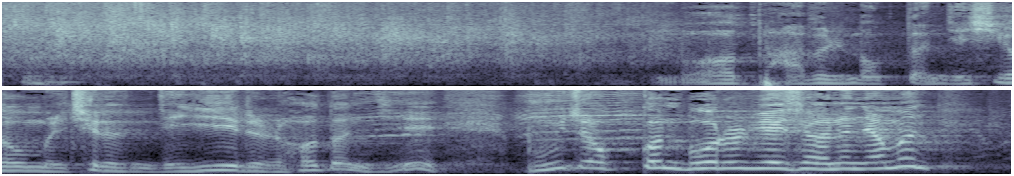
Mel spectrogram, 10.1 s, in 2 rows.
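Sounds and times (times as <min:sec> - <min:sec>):
audience clapping: 0:00.0 - 0:03.7
speech: 0:00.1 - 0:00.5, 0:03.5 - 0:10.0.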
